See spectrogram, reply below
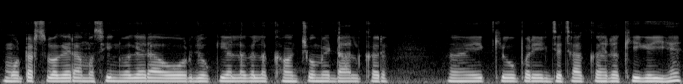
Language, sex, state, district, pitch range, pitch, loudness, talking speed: Hindi, male, Rajasthan, Bikaner, 145-150 Hz, 145 Hz, -16 LUFS, 200 wpm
